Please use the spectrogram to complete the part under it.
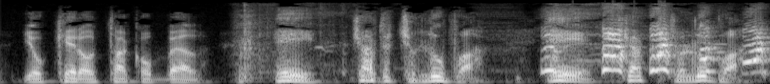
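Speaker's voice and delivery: bouncy character voice like a TV mascot. Quoting the ad slogan in a Taco Bell dog voice.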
